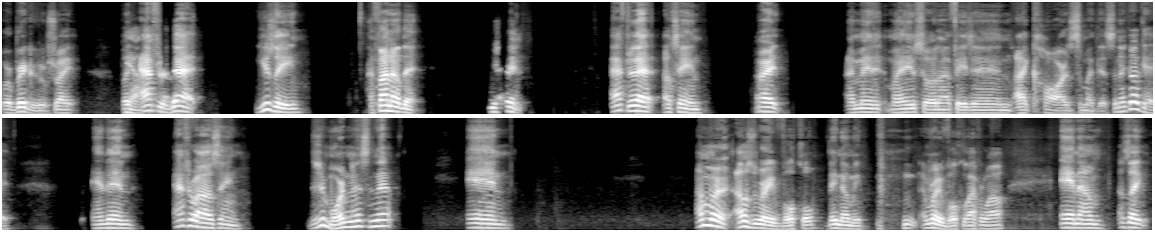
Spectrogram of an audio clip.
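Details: Adult man with aphasia following a stroke, speaking in conversation.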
